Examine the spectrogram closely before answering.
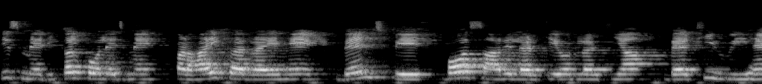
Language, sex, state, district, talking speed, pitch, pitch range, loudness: Hindi, female, Bihar, Saran, 135 wpm, 240 Hz, 235-280 Hz, -17 LUFS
